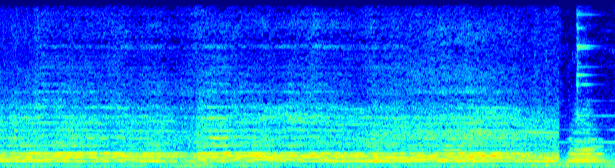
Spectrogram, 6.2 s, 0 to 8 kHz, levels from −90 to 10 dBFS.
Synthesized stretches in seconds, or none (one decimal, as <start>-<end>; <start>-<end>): 0.4-4.1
